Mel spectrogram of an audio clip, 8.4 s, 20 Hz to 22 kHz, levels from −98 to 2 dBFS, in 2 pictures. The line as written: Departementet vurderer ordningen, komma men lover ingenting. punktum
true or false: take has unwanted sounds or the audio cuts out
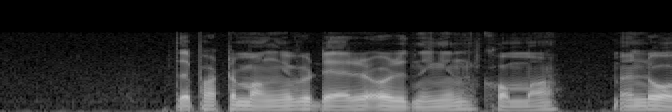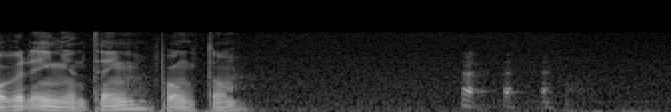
true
